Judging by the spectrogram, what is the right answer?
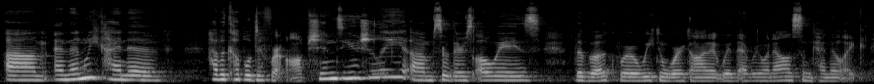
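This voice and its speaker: A young woman student talking in a relaxed, chatty interview, with many fillers. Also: medium pitch, moderate pace. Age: young adult. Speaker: student in the program. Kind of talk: interview testimonial.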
